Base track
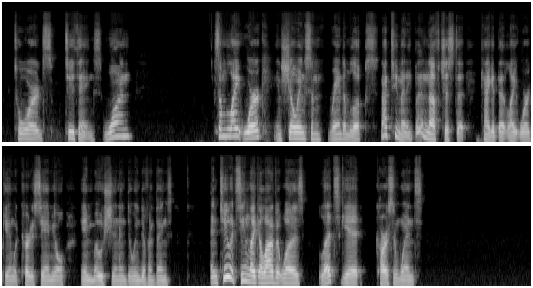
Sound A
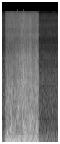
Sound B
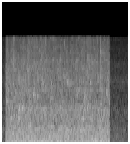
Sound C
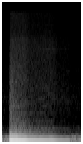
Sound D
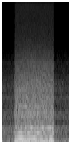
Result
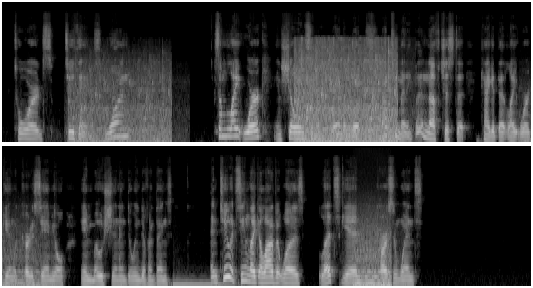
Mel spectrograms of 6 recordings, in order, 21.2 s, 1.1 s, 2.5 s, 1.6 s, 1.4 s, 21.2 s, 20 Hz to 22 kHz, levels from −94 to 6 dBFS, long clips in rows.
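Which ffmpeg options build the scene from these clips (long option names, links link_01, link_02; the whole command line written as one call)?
ffmpeg -i bed.wav -i cue0.wav -i cue1.wav -i cue2.wav -i cue3.wav -filter_complex "[2:a]asplit=2[link_01][link_02];[4:a]asplit=2[link_03][link_04];[0:a]volume=-6.5dB[link_05];[link_01]lowpass=2800[link_06];[link_03]acompressor=threshold=-31dB:ratio=6:attack=3.2:release=140:knee=1:detection=peak[link_07];[3:a]acompressor=threshold=-29dB:ratio=5:attack=5.2:release=59:knee=1:detection=peak[link_08];[link_04]dynaudnorm=framelen=150:gausssize=3:maxgain=11.5dB[link_09];[link_06]atrim=end=2.52,asetpts=PTS-STARTPTS,volume=-16.5dB,afade=type=in:duration=0.004:curve=hsin,afade=type=out:start_time=2.516:duration=0.004:curve=hsin,adelay=1240[link_10];[link_02]atrim=end=2.52,asetpts=PTS-STARTPTS,volume=-7.5dB,afade=type=in:duration=0.004:curve=hsin,afade=type=out:start_time=2.516:duration=0.004:curve=hsin,adelay=5760[link_11];[link_07]atrim=end=1.35,asetpts=PTS-STARTPTS,volume=-4dB,afade=type=in:duration=0.004:curve=hsin,afade=type=out:start_time=1.346:duration=0.004:curve=hsin,adelay=10330[link_12];[link_08]atrim=end=1.59,asetpts=PTS-STARTPTS,volume=-11dB,afade=type=in:duration=0.004:curve=hsin,afade=type=out:start_time=1.586:duration=0.004:curve=hsin,adelay=13850[link_13];[link_09]atrim=end=1.35,asetpts=PTS-STARTPTS,volume=-15dB,afade=type=in:duration=0.004:curve=hsin,afade=type=out:start_time=1.346:duration=0.004:curve=hsin,adelay=17330[link_14];[link_05][link_10][link_11][link_12][link_13][link_14]amix=inputs=6:normalize=0" out.wav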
